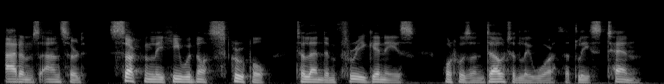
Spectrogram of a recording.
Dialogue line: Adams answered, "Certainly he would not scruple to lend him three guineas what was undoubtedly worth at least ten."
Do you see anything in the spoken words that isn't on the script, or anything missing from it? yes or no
no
